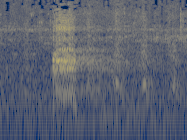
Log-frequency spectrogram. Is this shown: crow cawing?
yes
